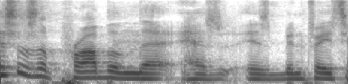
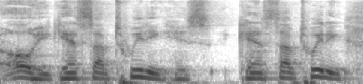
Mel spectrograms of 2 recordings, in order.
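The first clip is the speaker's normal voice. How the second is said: ordinary talk, nothing marked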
